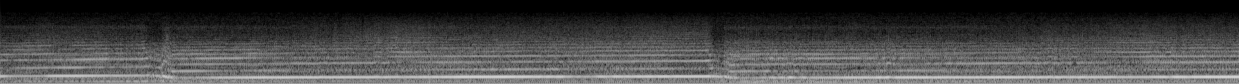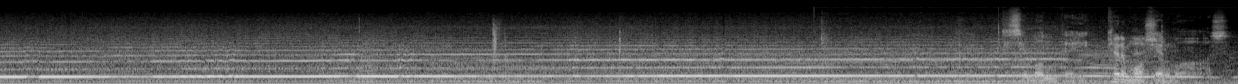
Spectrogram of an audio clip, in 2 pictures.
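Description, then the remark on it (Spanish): A loud racing car engine screams along the main straight after the last corner, its pitch dipping at two quick gear changes and then climbing steadily in one long, sustained howl. “la última curva y escuchen ahora la trepada del motor en la recta principal.”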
